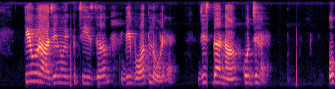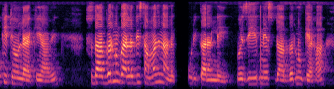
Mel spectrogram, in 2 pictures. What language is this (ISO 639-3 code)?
pan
